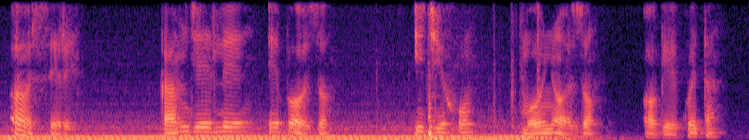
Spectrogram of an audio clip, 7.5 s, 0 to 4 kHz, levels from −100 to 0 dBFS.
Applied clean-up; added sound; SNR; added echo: none; Motor vehicle (road); -1 dB; none.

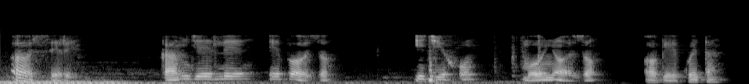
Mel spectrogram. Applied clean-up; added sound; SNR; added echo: classical method log-MMSE.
